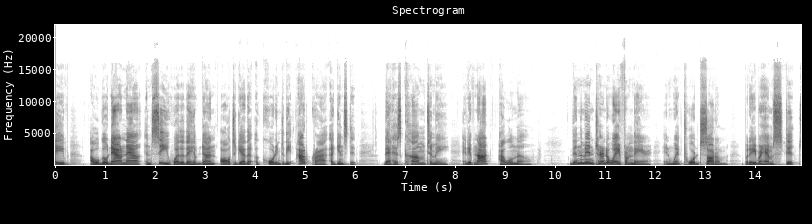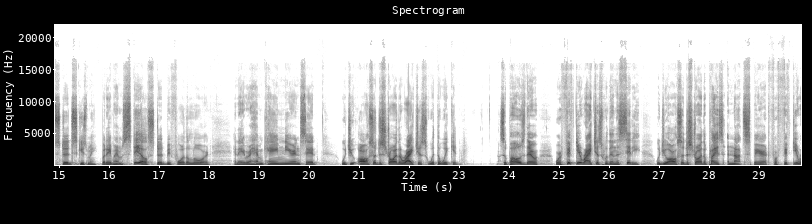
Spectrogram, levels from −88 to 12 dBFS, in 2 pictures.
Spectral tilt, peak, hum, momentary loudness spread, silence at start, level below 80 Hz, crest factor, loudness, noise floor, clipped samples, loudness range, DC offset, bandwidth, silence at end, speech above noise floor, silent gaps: -5.5 dB/octave; 0 dBFS; none; 10 LU; 0 s; -42 dBFS; 18 dB; -18 LUFS; -64 dBFS; under 0.1%; 3 LU; under 0.1%; 16.5 kHz; 0 s; 46 dB; none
